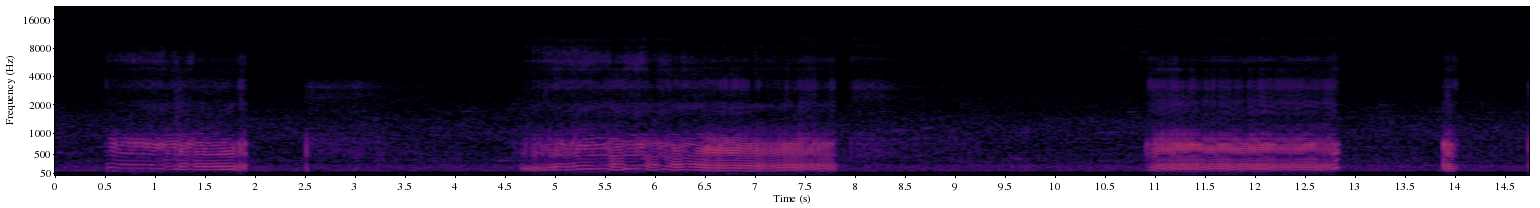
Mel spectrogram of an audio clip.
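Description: A Shih Tzu snores in long, rattling breaths separated by short pauses.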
